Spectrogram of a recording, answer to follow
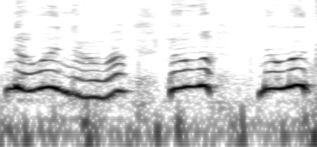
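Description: A child's voice wailing drawn-out vowel sounds in a sing-song chant: one long wavering note, then two shorter ones.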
